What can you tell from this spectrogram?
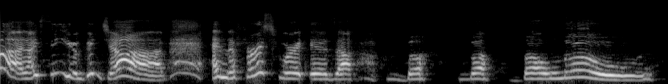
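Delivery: normal talking voice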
